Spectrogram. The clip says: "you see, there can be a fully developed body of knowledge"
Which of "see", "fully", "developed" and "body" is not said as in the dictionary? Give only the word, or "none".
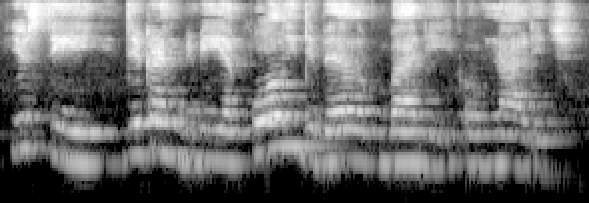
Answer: fully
